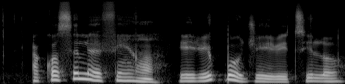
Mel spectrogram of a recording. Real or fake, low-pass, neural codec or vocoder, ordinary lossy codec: fake; none; autoencoder, 48 kHz, 32 numbers a frame, DAC-VAE, trained on Japanese speech; none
